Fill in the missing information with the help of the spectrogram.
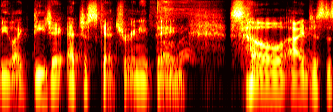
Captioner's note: chuckling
